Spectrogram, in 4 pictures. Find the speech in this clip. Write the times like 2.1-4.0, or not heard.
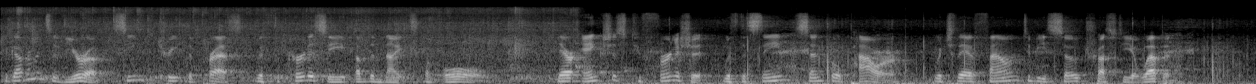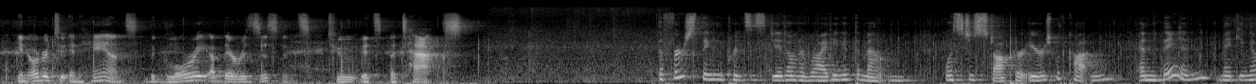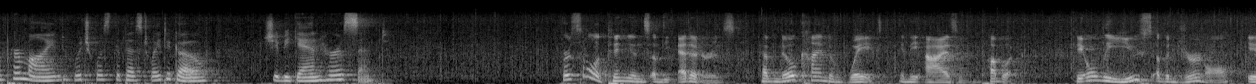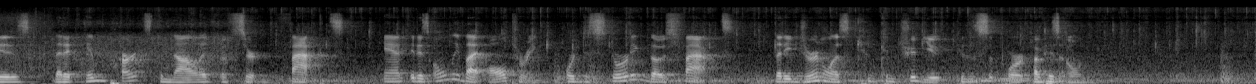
0.0-11.8, 12.6-17.2, 19.1-29.0, 30.7-48.6.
